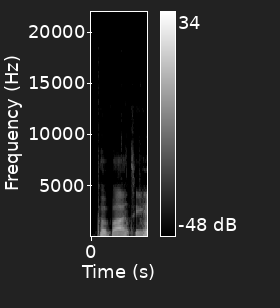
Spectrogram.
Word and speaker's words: Parvati: It's Parvati. – Parvati? – Yeah.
